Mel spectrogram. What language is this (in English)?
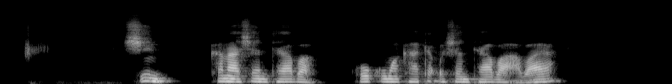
Hausa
